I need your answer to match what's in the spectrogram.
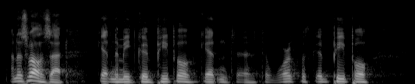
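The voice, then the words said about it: Irish accent. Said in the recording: “it's that Irish accents has got me into a lot of bother ... girls love Irish accents here in America”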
